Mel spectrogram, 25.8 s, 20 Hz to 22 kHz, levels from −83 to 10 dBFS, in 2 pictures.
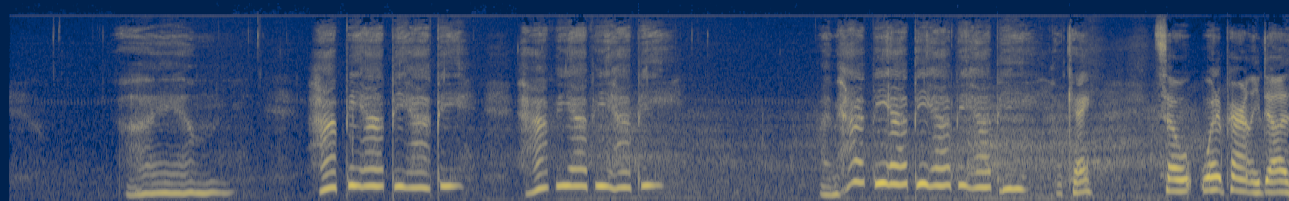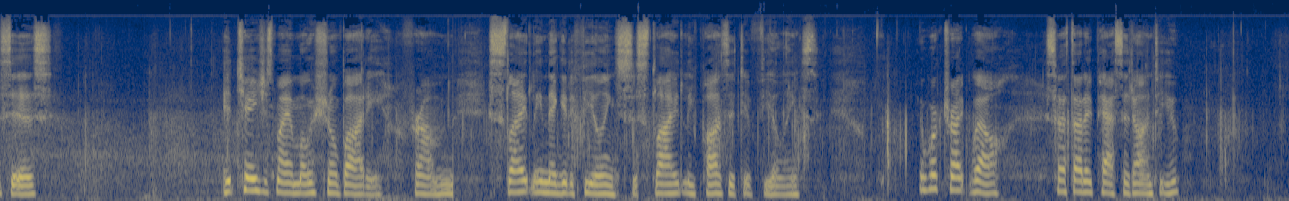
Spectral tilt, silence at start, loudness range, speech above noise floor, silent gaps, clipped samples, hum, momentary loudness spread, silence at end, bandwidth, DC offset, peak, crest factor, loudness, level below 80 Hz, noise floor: -3.5 dB/octave; 1.2 s; 5 LU; 34 dB; none; under 0.1%; none; 22 LU; 0.55 s; 16.5 kHz; under 0.1%; 0 dBFS; 16 dB; -16 LUFS; -52 dBFS; -49 dBFS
